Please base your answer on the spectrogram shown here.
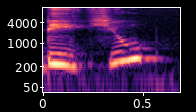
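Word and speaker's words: dequeue: हैं उसको बोलते हैं डी कू या डेक भी हम इसको बोलते हैं क्योंकि कहीं जगह स्पेलिंग लिखी होगी ई क यूई यह नहीं लिखा होगा ठीक जैसे एक सिंपल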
